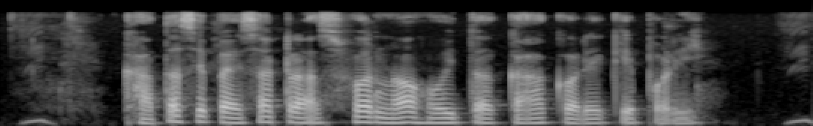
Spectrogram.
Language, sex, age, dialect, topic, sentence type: Bhojpuri, female, 25-30, Northern, banking, question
